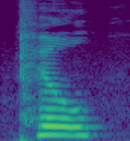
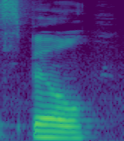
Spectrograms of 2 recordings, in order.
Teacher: Finally, in the word pill compared to the word spill, again we can hear that puff of air in pill, but no puff of air on the P in spill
